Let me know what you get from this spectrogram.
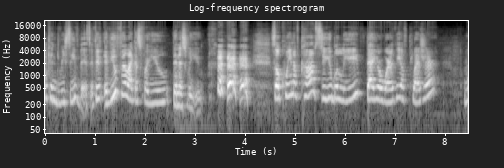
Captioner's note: laughing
